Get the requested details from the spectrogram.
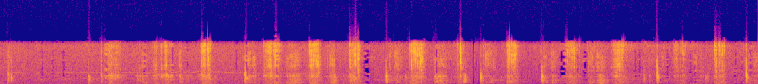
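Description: A hand plane shaves wood in quick, rasping strokes.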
